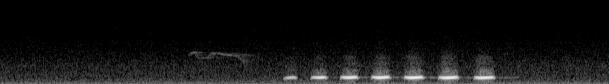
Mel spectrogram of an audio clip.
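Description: Coucal calling a series of seven deep, even hoots, about three a second, the first one softer.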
